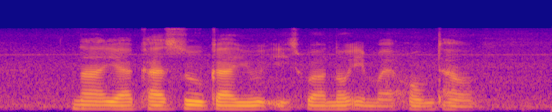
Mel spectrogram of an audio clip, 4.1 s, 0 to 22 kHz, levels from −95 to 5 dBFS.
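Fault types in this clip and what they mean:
No faults are audible anywhere in this speech.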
